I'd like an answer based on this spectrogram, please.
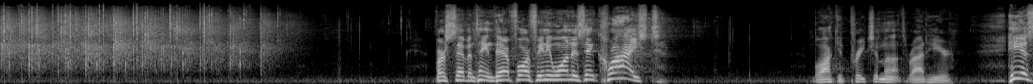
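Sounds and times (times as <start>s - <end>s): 
audience clapping: 0.0s - 3.2s
speech: 4.4s - 6.8s, 8.2s - 10.3s.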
